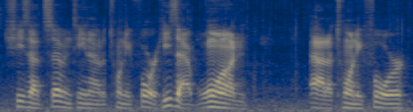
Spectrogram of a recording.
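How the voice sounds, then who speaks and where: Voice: medium pitch, normal speed, a bit bright, slight background noise. A game player giving casual, rambling commentary and recapping the story informally. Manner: rambling, acts out quotes informally.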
